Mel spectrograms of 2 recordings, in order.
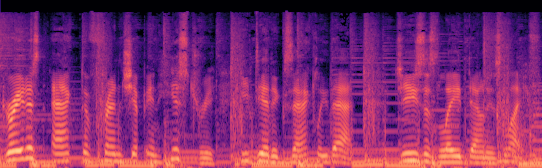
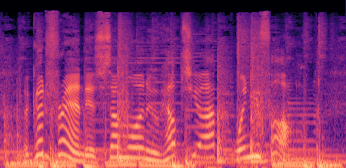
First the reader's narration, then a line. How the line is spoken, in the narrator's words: after he stops laughing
